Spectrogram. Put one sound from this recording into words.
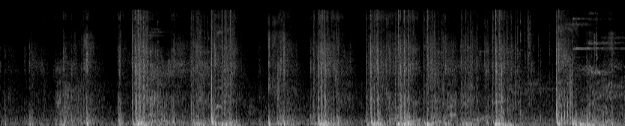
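Guns fire in rapid bursts of shots.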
